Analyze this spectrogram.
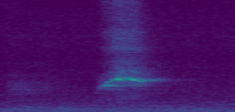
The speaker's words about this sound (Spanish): Y cuando él no se movió, le silbé.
